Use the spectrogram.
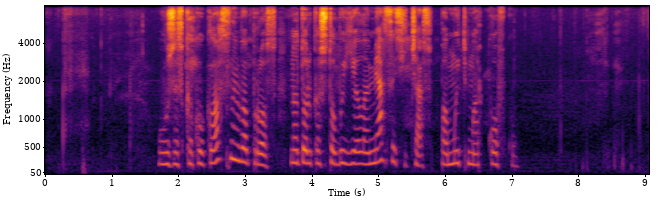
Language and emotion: Russian, angry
